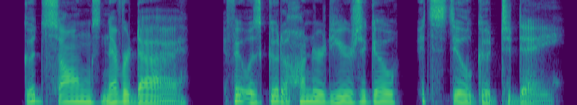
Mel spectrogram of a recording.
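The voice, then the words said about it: Imitates another person's voice. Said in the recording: “my impeccable Willie impression ... It sounded real.”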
